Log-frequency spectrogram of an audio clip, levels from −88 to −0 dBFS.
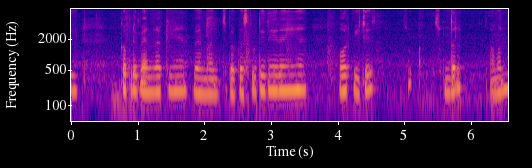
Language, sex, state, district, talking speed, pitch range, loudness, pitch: Hindi, female, Bihar, East Champaran, 135 wpm, 180-200 Hz, -33 LUFS, 195 Hz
